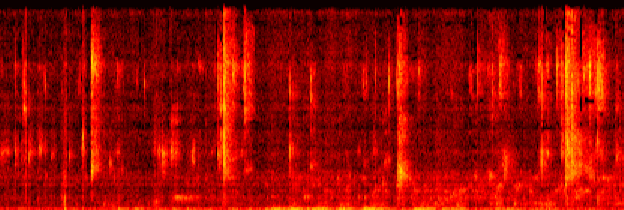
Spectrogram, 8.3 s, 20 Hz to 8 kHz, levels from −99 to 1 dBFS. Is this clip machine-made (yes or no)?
yes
